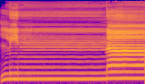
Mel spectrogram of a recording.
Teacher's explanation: lam syamsiah linasi nunnya dihukumi dengan gunah musyaddadah karena Nun bertasdid cara bacanya dengung bunyi n-nya tahan sampai ada suara masuk hidung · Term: gunnah musyaddadah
